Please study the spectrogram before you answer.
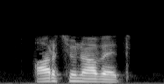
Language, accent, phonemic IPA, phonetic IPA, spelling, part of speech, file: Armenian, Eastern Armenian, /ɑɾtʰjunɑˈvet/, [ɑɾtʰjunɑvét], արդյունավետ, adjective, Hy-արդյունավետ.ogg
- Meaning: effective, productive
